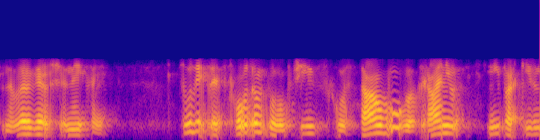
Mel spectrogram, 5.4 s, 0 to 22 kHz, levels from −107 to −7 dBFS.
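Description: From start to finish the speech sounds robotic and buzzy, with a synthetic tone confined to a narrow band of roughly 250 Hz to 3.4 kHz. This is heavy Codec 2 vocoder damage. The waveform itself was never carried. Only pitch, voicing, energy and a coarse spectral envelope were sent, at a rate that points to the 2.4 kbit/s mode, and the decoder rebuilt the voice from sine waves, flattening its natural texture.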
